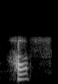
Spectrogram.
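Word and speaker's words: Hough: It's spelled the same way, and some call it Ho Street, some call it Huff Street. So it's H-O-U-G-H. I'm going to say Ho.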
